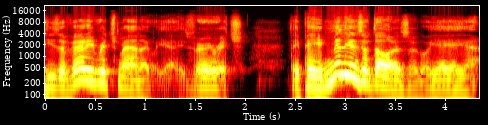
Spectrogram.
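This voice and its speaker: Very fast speech comes from a man with a Canadian accent. His pitch is fairly high, with a dark, mellow tone. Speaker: English teacher. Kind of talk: tutorial. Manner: animated.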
